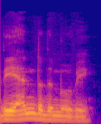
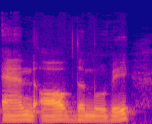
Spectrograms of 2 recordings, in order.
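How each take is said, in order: First: It is said at normal, fast speed. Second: It is said slowly and carefully.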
